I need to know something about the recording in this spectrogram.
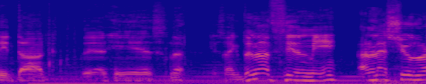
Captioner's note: accented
